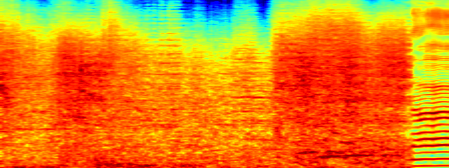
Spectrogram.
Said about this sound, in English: That looked like a practical explosion.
